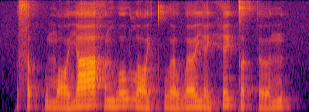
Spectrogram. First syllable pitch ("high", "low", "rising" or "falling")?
rising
